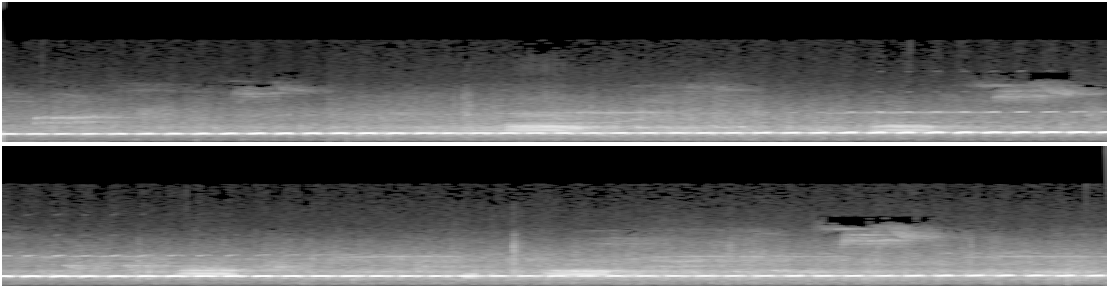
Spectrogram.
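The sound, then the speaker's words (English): Rainforest birds call with no talking: a piercing, unbroken whistle slowly rises in pitch throughout, while ant thrush, red-breasted toucan and piping guan calls repeat as short bursts roughly every two seconds, recorded by Eloisa Mature. “Eloisa Mature recorded the piercing calls of the ant thrush, joined by the red breasted toucan and a piping guan.”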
